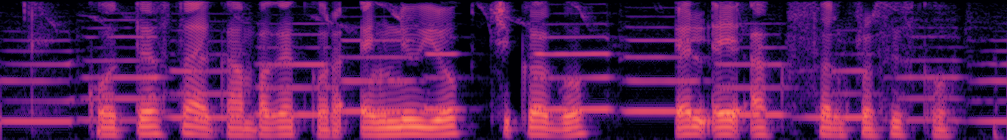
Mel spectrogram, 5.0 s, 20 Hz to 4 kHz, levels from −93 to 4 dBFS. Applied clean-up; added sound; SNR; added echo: none; Wind instrument, woodwind instrument; 10 dB; none.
